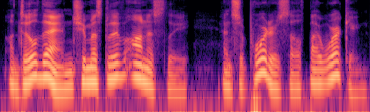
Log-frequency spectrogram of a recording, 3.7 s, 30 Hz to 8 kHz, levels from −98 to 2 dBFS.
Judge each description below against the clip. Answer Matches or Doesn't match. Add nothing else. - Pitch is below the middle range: Matches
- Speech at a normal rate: Matches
